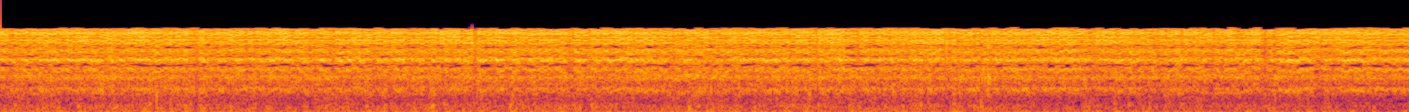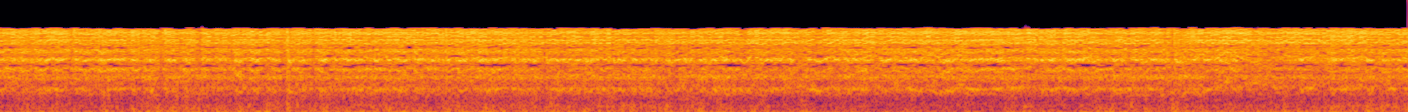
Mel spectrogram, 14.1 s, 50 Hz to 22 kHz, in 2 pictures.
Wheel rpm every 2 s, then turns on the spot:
230, 230, 240, 230, 230, 220, 230.
none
